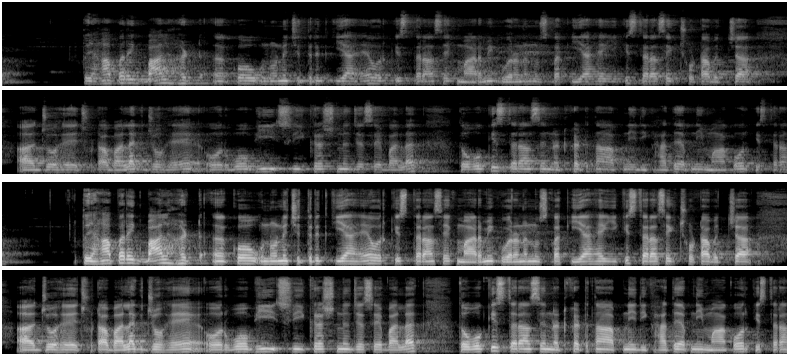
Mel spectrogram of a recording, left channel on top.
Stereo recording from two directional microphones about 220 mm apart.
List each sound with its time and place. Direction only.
0.8 s speech: 45° right (ahead or behind)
